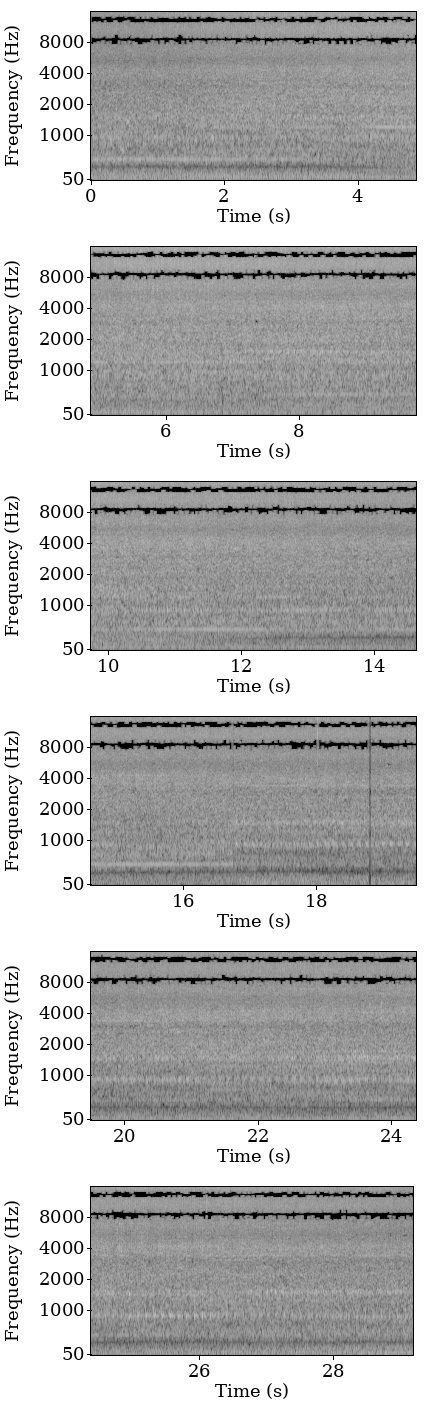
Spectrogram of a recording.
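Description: Mitsubishi Canter truck's diesel engine idling steadily with the newly fitted air conditioning running. The sound shifts slightly a little past halfway.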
